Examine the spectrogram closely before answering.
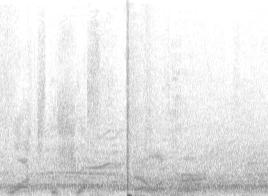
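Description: A kick lands with a sharp thud.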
